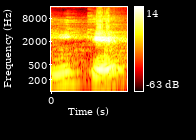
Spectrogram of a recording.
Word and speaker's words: एक: For example the word एक, एक की मात्रा वाला ए, और क is pronounced EK even though it is written EKA.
